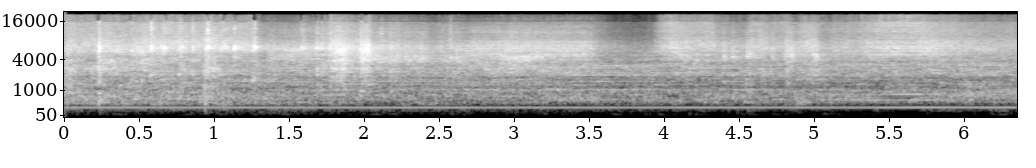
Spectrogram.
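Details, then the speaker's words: Old vacuum cleaner after repair with a t-shirt reusable bag liner replacing the failed bag: steady even motor hum with smooth airflow rush, no rattles or surging; running normally, almost as good as new. "Give it another test run. And pretty much almost as good as new."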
